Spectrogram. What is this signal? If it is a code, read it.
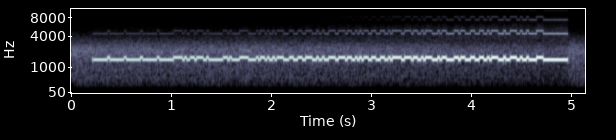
RTTY (45.45 baud, 170 Hz shift), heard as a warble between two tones, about 1550 Hz centre, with fading. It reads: GODZINA SIE ZBLIZA.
